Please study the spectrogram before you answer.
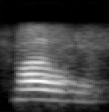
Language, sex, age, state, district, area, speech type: Odia, female, 45-60, Odisha, Sambalpur, rural, conversation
